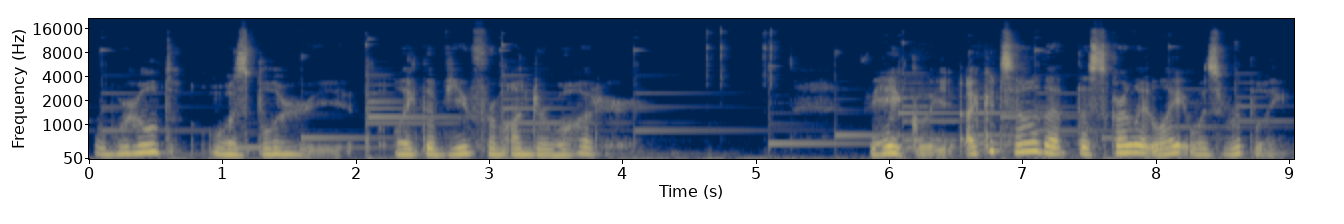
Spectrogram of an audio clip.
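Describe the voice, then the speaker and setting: A woman's voice: low voice, unhurried, warm tone, faint music behind. A woman streamer reading a visual novel aloud as dramatic narration. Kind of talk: dramatic narration of a let's play.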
